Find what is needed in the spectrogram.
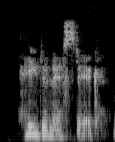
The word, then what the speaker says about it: hedonistic: could be hedonistic, right? Is that how you pronounce it? Mm-hmm.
